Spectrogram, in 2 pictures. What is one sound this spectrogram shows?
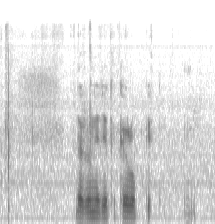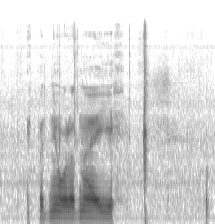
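Small plastic buttons click as a finger presses them.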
